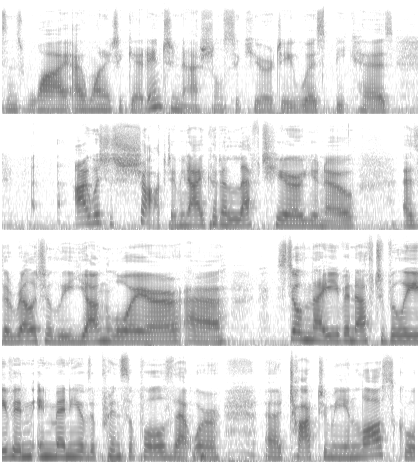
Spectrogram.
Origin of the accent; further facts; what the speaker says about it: Pakistan; now in United States; I grew up in Pakistan, so I'm kind of brown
